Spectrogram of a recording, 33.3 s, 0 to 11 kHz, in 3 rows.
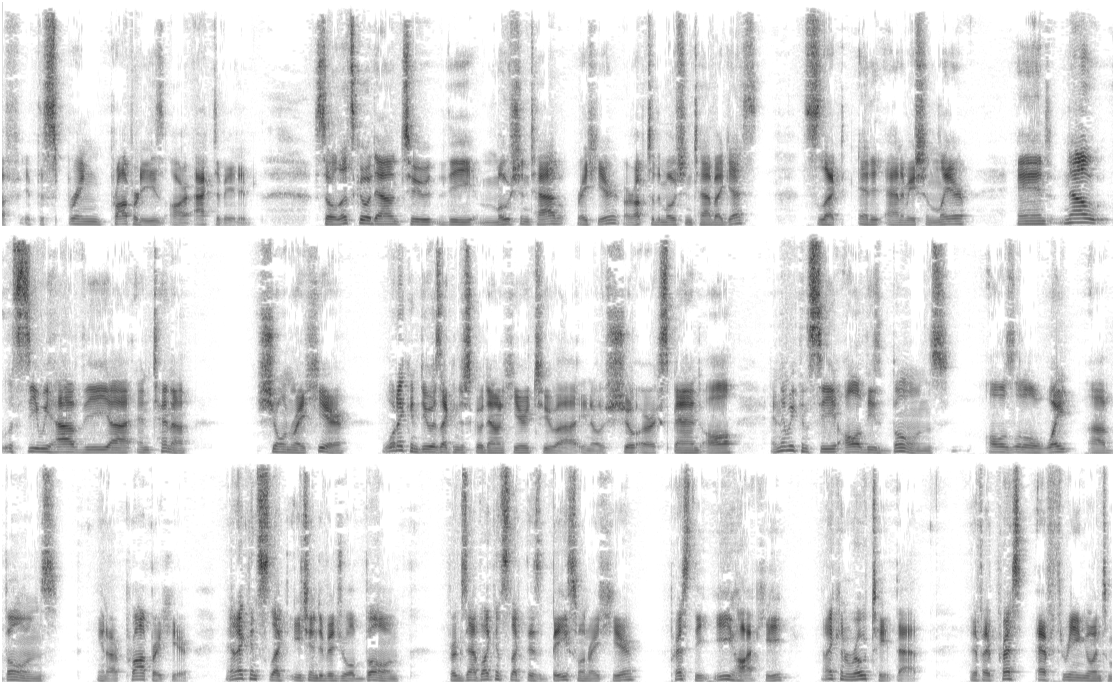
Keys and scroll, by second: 28.9 f, 32.7 F3.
